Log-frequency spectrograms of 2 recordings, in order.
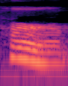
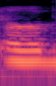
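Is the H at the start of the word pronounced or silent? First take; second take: pronounced; silent. First: The word begins with an audible H sound. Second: The word begins with a vowel, no H sound. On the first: "where I come from, we do not say herb" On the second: "We say herb. The H is silent"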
